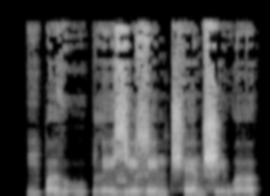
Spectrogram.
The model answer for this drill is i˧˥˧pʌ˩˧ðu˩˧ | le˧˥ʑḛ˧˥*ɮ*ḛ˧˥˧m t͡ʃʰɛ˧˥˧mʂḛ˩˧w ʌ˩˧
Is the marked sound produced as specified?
yes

